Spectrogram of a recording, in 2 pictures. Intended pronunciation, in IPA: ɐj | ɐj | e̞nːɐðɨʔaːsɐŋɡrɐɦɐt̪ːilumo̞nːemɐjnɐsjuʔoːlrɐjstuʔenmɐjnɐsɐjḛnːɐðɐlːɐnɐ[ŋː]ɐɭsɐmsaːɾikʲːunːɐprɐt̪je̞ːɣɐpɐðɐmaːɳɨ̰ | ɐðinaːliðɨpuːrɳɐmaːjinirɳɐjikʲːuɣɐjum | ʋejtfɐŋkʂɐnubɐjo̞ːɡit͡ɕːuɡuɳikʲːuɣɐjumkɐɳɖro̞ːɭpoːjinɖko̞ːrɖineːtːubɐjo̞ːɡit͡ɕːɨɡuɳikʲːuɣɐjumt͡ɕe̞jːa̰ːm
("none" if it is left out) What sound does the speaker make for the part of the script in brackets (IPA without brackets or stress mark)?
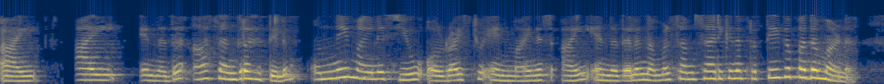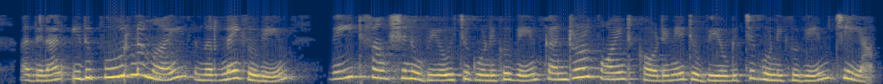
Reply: mː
